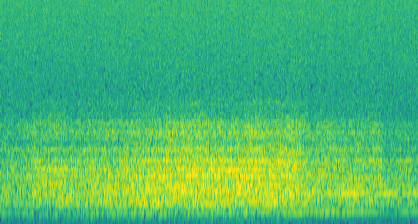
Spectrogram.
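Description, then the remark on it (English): A steady, droning roar of hundreds of Army Civilian Flying School propeller training planes passing overhead, swelling louder through the middle and easing off slightly at the end, with no voices. “And the skies from coast to coast echoed the roar of training planes, hundreds of them.”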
